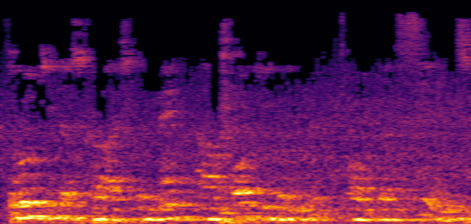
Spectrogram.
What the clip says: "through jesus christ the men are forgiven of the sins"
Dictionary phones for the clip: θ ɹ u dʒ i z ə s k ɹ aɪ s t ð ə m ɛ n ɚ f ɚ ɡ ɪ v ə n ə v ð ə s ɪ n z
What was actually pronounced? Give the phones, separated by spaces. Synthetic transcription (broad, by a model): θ ɹ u dʒ i z ə s k ɹ aɪ s t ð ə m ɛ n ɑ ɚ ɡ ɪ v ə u ə v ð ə s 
